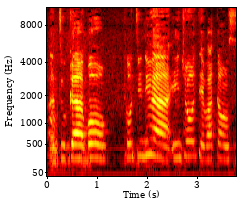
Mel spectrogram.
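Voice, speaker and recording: A woman's voice: sits high, flat delivery, takes it slowly. Giggly woman from Burundi on a call. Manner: warm, giggly, stumbling over words. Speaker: caller on a video call. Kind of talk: casual video call chat. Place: at her workplace, hiding. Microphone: phone on a video call.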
